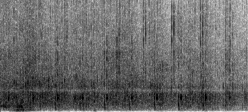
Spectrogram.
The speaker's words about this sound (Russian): И знаешь, я настолько дам Богу, можно за это дать аплодисменты.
